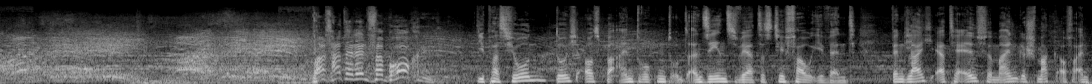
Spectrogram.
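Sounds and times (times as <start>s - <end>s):
live audience shouting as the crowd in a televised passion play: 0.0s - 7.5s
speech: 3.1s - 10.9s.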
